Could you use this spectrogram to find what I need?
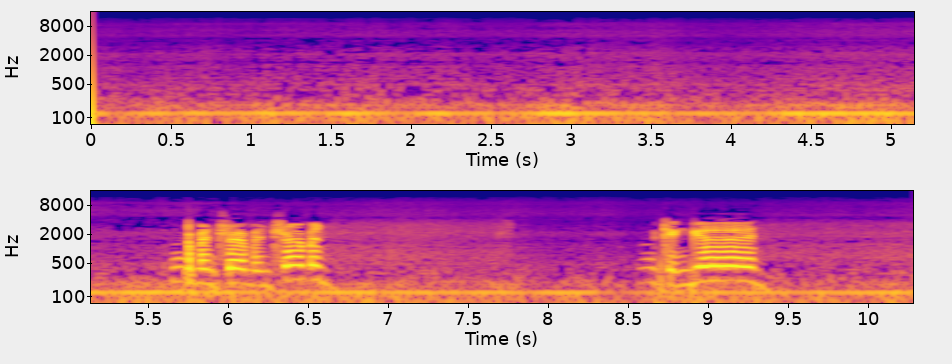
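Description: An airplane engine drones steadily.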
